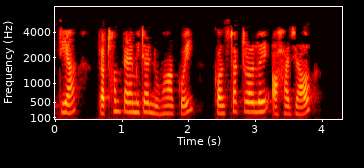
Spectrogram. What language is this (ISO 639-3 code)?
asm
